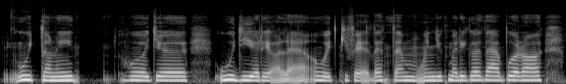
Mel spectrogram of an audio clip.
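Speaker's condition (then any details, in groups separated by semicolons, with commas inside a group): Hearing loss, hard of hearing, hearing aids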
